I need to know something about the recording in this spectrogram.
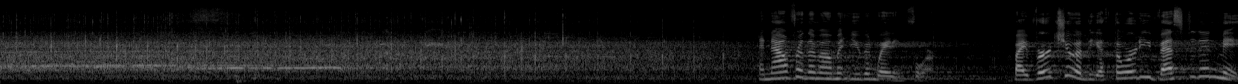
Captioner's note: applause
